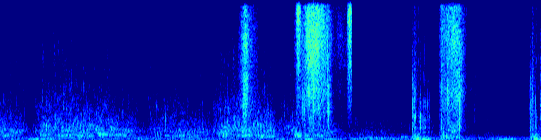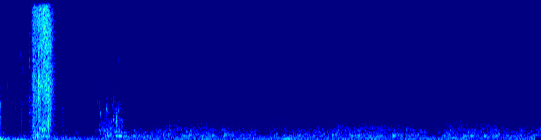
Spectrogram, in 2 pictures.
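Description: A low underwater rumble murmurs steadily.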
